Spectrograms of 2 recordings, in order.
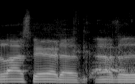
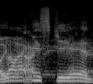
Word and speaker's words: La Izquierda: How do you say it? Oh, La Izquierda. La Izquierda. AKA the left. Yeah. You mean La Squierda.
